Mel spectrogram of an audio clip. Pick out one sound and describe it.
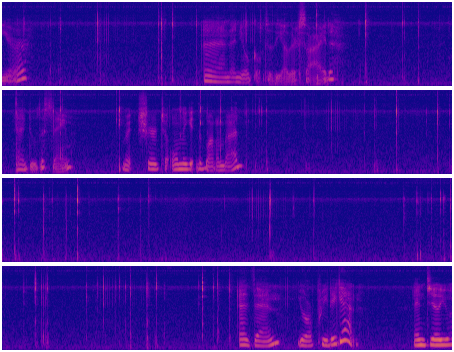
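Small rubber bands snap and click against a plastic loom.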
